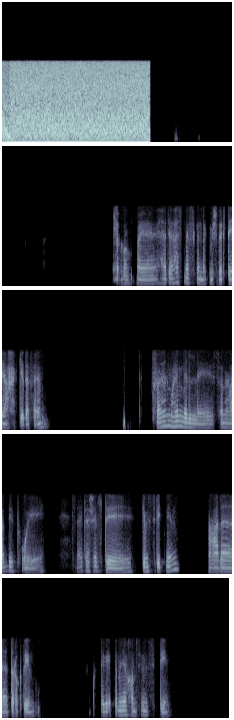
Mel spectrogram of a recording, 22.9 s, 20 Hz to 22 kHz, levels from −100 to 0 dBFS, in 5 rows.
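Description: For the first 2.95 seconds of this speech recording, the sound is harsh, loud and buzzy. Quiet passages are blown up to the same level as loud ones and pauses fill with heavy noise. The cause is companded audio read as linear: the mu-law bytes are played as plain 8-bit samples without expansion, so each sign change throws the waveform across about half its range. After that point the telephone-band G.711 sound, capped at 4 kHz, is heard as intended.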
